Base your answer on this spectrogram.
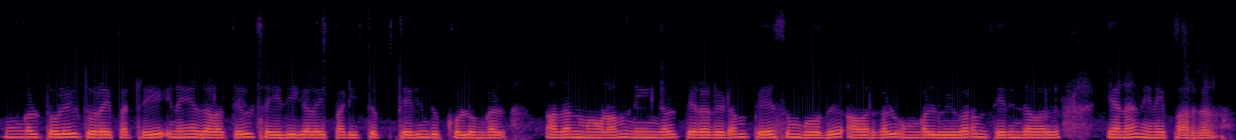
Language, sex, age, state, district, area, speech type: Tamil, female, 45-60, Tamil Nadu, Erode, rural, read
